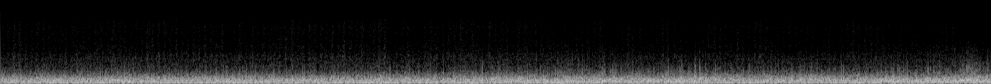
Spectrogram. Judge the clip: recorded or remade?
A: recorded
